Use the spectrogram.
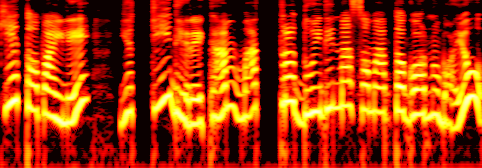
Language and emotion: Nepali, surprised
